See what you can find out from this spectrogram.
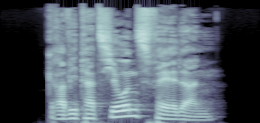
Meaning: dative plural of Gravitationsfeld
- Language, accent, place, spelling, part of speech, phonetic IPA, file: German, Germany, Berlin, Gravitationsfeldern, noun, [ɡʁavitaˈt͡si̯oːnsˌfɛldɐn], De-Gravitationsfeldern.ogg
